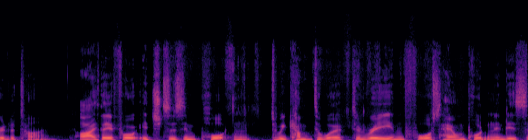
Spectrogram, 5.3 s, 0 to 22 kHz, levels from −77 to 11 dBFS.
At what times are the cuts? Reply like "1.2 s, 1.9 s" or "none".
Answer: 1.0 s, 1.6 s, 2.7 s, 3.1 s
